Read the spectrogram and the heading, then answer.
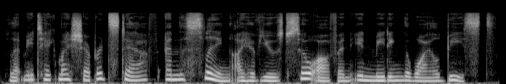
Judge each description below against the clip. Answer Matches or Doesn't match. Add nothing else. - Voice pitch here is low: Doesn't match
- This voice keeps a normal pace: Doesn't match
